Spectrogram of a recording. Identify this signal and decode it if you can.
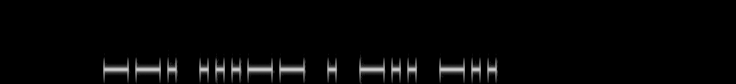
Morse code, heard as a keyed tone, about 15 wpm, 700 Hz. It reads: G3EDD
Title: DXCC-100 Call Signs - 5 Characters - Repeated 3x - 15wpm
